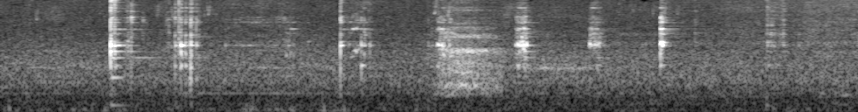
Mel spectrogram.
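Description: Insulated metal water bottle clinking and clicking as it is handled: a string of short, sharp, ringing clinks with a brief rattling cluster about two seconds in.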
